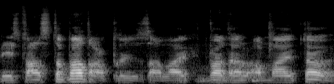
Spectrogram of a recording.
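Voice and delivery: big, showy wrestler voice. Demonstrate his very distinctive way of talking for your listener, in an Andre the Giant impression. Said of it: "that's how he talked".

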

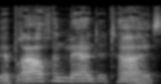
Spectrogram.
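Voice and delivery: acted flat bored voice. Retelling a scene from Didi der Doppelgänger, imitating Didi's unenthusiastic monotone. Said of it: "er macht das so unenthusiastisch".

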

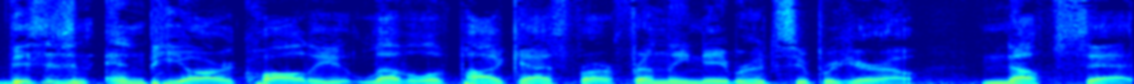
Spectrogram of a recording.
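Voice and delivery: ordinary delivery

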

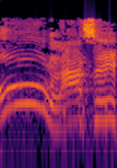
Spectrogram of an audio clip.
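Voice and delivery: put-on bizarre, thick, over-the-top Irish accent, very high. Telling someone about a weird movie, mimic its lead in Marlon Brando's bizarre, exaggerated Irish accent. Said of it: "he's got this bizarre, exaggerated Irish accent".

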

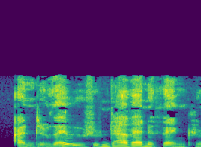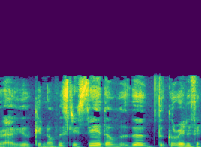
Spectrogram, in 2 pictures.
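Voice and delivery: quiet storyteller voice. Retelling a British naturalist's words, whispering David Attenborough impression. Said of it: "saying in a whispering voice".

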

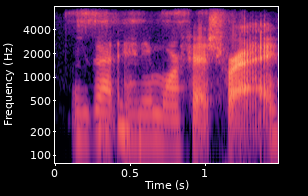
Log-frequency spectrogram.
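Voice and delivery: plain

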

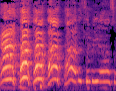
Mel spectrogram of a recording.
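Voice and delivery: acted spirit voice, hard laughter. Voicing a spirit who is laughing himself senseless: Coyote laughing senselessly. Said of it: "Coyote's laughing himself senseless right now".

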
